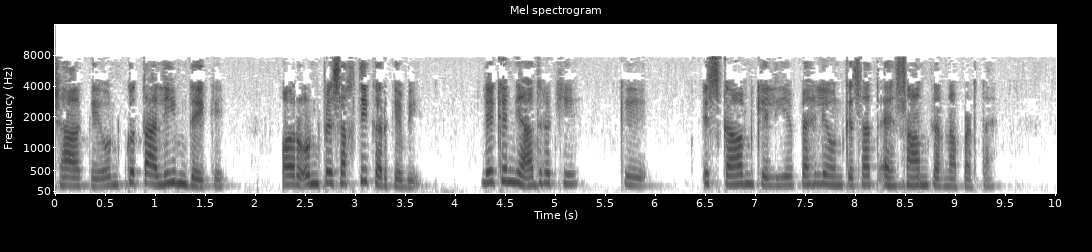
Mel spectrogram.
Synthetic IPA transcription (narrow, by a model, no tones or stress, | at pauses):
aːkeʊnkot̪aːliːmd̪eːke | ɔːɾʊnpesɐxt̪ikɐɾkebʱi | leːkɪnjaːd̪ɾɐkʰie | ke | ɪskaːmkeliepɛɦleʊnkesaːt̪ʰɛɦsaːnkɐɾnapɐɽt̪aɦɛː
